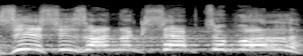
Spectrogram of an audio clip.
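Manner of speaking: put-on high, loud shout in a German accent. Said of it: "The accent was a bit much".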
